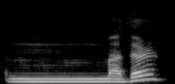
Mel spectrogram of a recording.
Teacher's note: M sound you produce by closing your mouth and letting the air flow through your nose.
